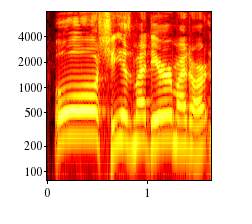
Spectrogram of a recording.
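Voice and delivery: high, hammed-up Irish lilt; Irish accent. Imitating Darby O'Gill for the wife, high Irish accent. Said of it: "that was my Irish accent".

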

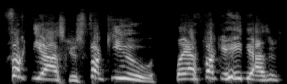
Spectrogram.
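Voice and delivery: high, punchy imitation of a sweary outburst; retold defiant rant. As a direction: act out his defiant rant. Retelling a sweary on-camera rant.

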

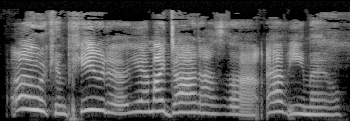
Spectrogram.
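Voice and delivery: put-on high-pitched girl character; chatty schoolgirl. Schoolgirl saying her dad has a computer, high and chatty. Voices Lucy hearing about computers.

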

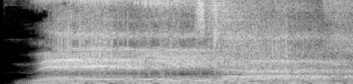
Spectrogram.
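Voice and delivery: slow sung call from above; heavenly voice. Retold or imitated. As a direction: intone the name like a voice from heaven. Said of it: "I just heard a voice".

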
